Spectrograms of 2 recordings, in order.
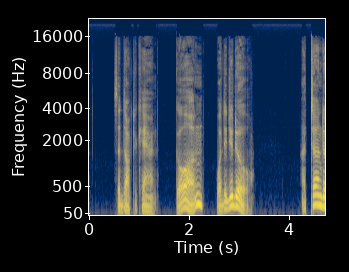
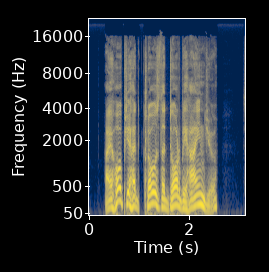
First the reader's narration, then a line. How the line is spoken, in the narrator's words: snapped Saunderson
